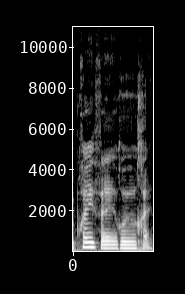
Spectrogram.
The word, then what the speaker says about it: préférerais: And it's je préférerais. There are 4 syllables there. Préférerais. Take your time when you're saying it.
